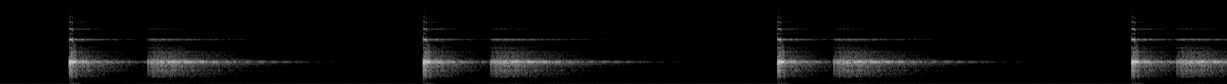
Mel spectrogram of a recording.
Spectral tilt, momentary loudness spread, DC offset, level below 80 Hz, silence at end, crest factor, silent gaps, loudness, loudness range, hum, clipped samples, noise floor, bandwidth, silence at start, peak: 1.5 dB/octave; 20 LU; under 0.1%; -84 dBFS; 0 s; 24 dB; none; -26 LUFS; 5 LU; none; under 0.1%; -87 dBFS; 11.5 kHz; 0.7 s; -6 dBFS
